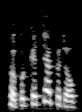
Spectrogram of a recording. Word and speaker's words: Popocatépetl: It has 7 syllables, which is one reason why it's so hard to say.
